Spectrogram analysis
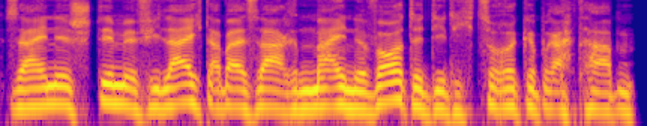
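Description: A man doing a loud, drawling, pompous drunk. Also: medium pitch, animated, unhurried, slightly rough, dry recording, studio quality. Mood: haughty.

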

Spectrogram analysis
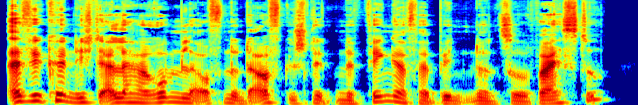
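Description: A man reading the part of a vain, proud young witch girl in a high, boastful voice. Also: sing-song, very fast, husky, dry recording, studio quality. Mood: proud, anxious. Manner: high, boastful, near tears.

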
